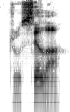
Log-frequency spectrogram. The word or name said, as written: Drusilla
